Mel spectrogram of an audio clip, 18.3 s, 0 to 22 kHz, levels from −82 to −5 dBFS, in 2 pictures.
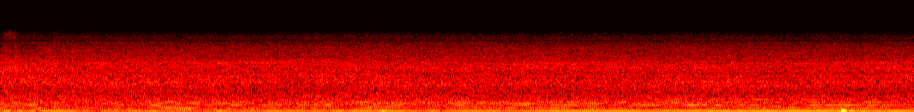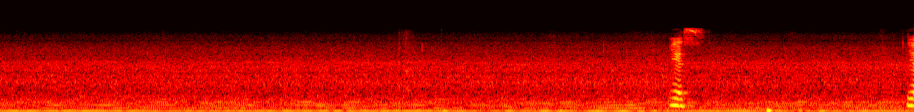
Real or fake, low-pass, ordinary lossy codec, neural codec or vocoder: real; none; none; none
